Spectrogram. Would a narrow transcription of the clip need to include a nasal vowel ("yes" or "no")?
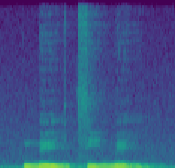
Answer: no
